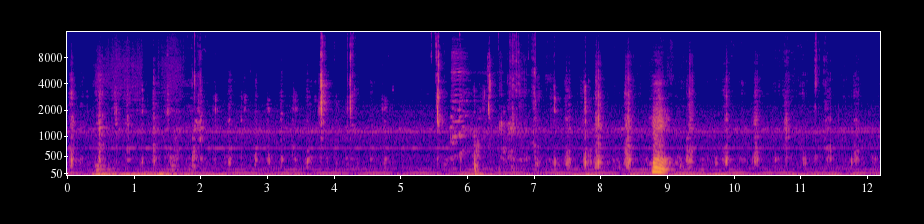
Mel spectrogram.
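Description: Close chewing and crunching of a KFC biscuit with a hard outer crust, in many small crisp clicks. Near the end comes a short falling throat sound, the loudest moment.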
